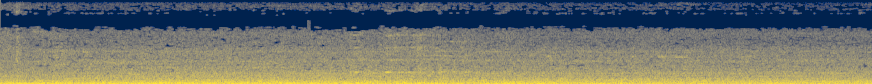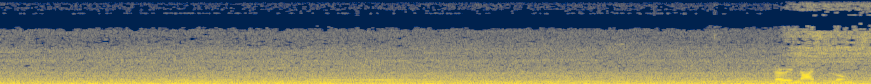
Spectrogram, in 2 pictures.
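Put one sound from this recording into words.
A train rumbles and whooshes steadily past close by.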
